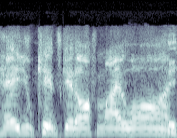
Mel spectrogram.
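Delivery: put-on very slow old man voice. Joking about becoming the neighbor who yells at kids: old man voice. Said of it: "I'm gonna end up being that old man".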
